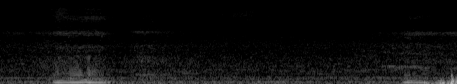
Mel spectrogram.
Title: Suara orang lagi ngorok .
